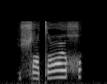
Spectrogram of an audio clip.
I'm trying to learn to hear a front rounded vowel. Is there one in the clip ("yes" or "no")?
yes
